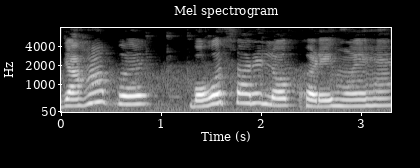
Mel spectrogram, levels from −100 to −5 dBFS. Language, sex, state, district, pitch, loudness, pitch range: Hindi, female, Punjab, Pathankot, 245 Hz, -16 LUFS, 230-315 Hz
